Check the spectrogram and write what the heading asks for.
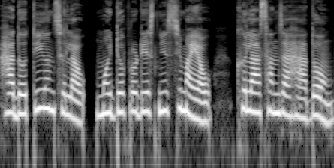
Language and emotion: Bodo, neutral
